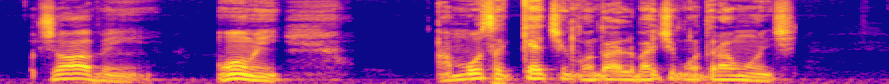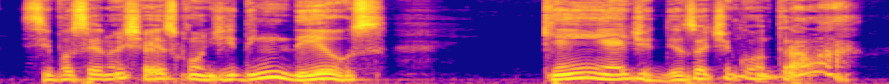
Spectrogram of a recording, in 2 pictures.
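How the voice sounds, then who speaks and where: At a moderate pace broken by long, frequent pauses, a man uses an animated tone at a medium pitch, with ordinary pitch variation and vocal fry. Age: 40s. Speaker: gospel singer and minister. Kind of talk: podcast interview.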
